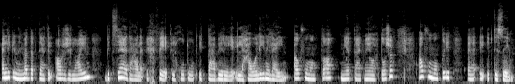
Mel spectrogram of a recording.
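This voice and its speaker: Fast-talking Egyptian woman vlogger. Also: fairly low pitch, darkish tone, muffled recording. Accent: Egyptian Arabic. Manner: chatty, many filler "aah"s, addresses viewers as girls. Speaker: beauty vlogger reviewing a serum. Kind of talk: casual product review.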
